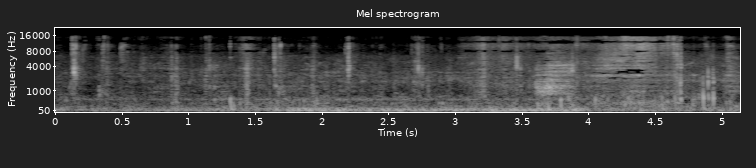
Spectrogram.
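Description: Close-up chewing and biting of cooked leafy greens, with many small wet mouth clicks and soft crunches, and a longer slurp as stems are drawn into the mouth about three and a half seconds in.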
